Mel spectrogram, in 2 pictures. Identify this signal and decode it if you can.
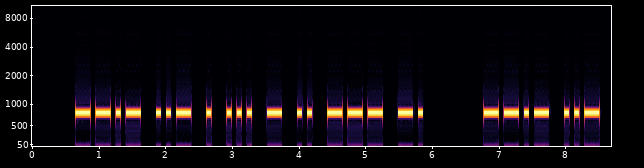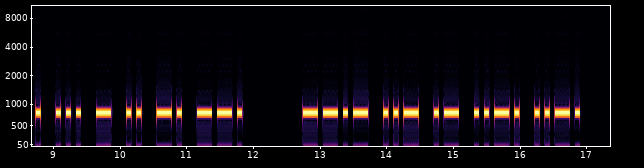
Morse code, heard as a keyed tone, about 16 wpm, 800 Hz. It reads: QUESTION QUESTING QUAFF
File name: Prefixes / By First Letter / Qs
